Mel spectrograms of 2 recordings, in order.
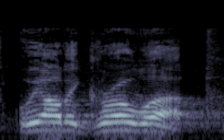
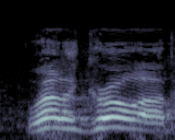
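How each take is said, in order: First: Said in the usual way. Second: "grow" hit louder in a rising repeat; emphatic repeat. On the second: Shown as a demonstration. Pastor repeating the point to the congregation, stressing "grow". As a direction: drive home the word "grow". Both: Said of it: "repeated louder".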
